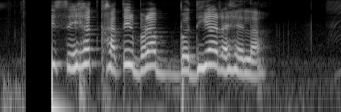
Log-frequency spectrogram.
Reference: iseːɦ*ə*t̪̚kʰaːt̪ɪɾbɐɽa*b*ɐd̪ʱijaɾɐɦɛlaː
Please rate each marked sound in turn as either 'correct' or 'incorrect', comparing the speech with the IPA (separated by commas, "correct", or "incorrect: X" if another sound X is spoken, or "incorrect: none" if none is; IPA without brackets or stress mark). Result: correct, correct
